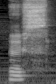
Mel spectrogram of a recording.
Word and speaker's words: house: It's the same with house and mouse. Ground and pound. So house and mouse become Hoose and moose and ground and pound become grooned and pooned.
